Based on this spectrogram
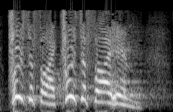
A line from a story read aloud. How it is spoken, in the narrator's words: they shouted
